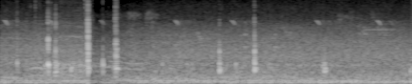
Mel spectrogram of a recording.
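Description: MEMU train rolling slowly in: a low steady rumble with a few sharp clicks, some in pairs, as its wheels cross rail joints.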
